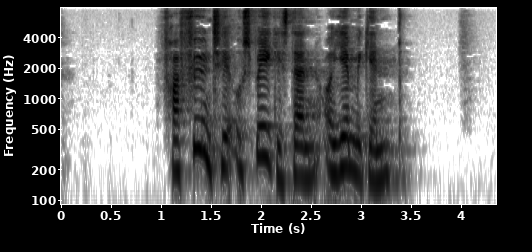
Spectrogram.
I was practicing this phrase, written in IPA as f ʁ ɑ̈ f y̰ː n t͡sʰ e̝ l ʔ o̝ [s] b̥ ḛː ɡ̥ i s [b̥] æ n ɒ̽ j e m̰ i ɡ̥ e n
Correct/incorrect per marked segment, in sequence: correct, incorrect: d̥

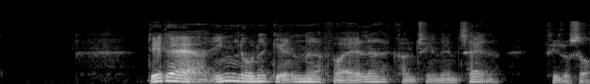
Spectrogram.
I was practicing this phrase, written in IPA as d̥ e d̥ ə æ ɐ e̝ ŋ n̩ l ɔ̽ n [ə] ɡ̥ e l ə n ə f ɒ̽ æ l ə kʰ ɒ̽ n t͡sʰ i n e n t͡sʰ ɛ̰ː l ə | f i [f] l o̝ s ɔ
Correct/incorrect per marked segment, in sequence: correct, incorrect: none

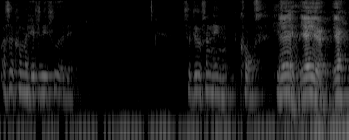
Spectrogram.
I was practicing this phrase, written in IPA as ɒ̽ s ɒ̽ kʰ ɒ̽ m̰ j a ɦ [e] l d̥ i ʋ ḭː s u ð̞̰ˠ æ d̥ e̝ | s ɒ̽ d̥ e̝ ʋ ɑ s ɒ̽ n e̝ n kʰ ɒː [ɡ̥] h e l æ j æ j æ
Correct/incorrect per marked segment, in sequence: correct, incorrect: d̥

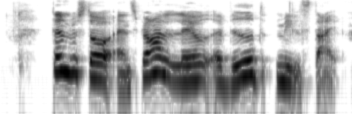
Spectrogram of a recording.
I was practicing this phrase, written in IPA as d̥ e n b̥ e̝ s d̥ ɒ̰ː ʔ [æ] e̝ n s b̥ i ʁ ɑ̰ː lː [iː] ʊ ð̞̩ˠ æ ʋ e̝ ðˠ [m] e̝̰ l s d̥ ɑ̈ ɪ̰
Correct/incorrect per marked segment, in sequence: correct, incorrect: ɛː, correct

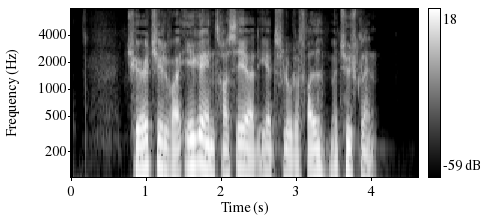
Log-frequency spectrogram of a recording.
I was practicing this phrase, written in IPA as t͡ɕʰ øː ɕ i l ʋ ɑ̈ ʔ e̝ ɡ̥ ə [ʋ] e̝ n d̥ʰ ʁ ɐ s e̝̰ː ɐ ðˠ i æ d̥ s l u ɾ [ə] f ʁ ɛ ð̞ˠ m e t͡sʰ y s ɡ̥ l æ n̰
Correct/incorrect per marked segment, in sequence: incorrect: none, correct

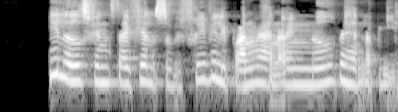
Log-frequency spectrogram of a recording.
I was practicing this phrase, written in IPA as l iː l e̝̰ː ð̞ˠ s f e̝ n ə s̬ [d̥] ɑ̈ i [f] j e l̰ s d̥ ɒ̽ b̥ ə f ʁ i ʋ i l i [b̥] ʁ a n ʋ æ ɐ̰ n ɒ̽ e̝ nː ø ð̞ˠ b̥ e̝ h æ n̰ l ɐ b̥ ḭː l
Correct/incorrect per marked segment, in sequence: correct, correct, correct

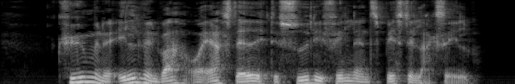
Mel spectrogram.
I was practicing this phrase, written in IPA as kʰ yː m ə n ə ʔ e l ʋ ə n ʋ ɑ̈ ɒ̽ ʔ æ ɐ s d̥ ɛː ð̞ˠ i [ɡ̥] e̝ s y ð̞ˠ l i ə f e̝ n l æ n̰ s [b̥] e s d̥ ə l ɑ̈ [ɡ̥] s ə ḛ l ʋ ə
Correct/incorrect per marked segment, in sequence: incorrect: d̥, correct, correct

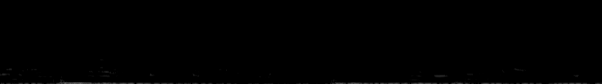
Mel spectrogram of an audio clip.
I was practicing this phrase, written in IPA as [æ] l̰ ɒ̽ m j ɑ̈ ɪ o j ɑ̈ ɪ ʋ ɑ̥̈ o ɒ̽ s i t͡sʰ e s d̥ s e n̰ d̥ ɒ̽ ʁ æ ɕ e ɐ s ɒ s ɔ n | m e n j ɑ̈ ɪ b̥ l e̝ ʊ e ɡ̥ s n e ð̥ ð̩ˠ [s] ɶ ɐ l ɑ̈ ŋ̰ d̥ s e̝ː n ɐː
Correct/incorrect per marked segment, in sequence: incorrect: e, incorrect: f

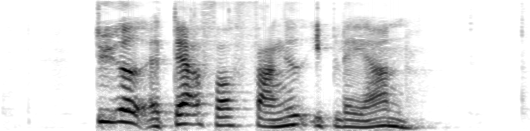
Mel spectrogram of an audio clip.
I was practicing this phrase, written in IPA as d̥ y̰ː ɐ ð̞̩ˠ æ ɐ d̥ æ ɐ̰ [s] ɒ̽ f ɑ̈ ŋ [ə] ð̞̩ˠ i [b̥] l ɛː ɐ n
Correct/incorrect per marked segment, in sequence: incorrect: f, correct, correct

